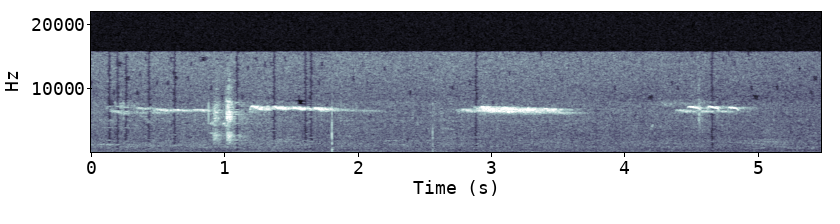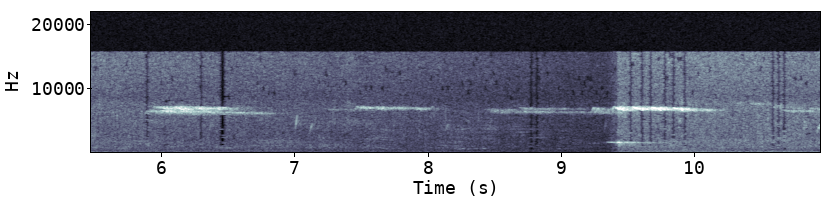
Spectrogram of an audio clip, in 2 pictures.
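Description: Faint outdoor ambience: a bird repeats short high-pitched notes about once a second over a low rumble.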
